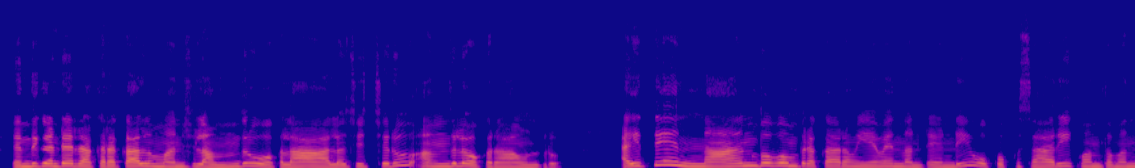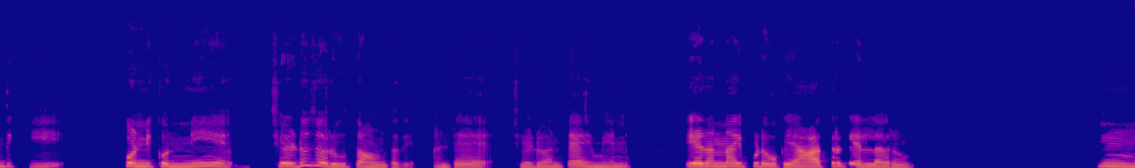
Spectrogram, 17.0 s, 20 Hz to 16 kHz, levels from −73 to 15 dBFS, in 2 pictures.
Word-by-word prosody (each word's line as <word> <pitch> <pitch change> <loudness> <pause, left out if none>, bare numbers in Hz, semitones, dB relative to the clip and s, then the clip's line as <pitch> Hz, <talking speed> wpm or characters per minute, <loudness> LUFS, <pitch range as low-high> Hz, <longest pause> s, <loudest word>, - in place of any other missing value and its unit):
ఎందుకంటే, 255 +2 +3
రకరకాల 225 +2 +3 0.2
మనుషులందరూ 210 +4 -1
ఒకలా 205 0 0 0.2
ఆలోచించరు, 225 +7 -3 0.2
అందులో 240 +3 0
ఒకలా 200 -2 -3
ఉండరు. 170 -2 -8 0.5
అయితే 280 +8 -1 0.3
నా 225 0 +2
అనుభవం 280 0 +2
ప్రకారం 225 -1 -3
ఏమైందంటే 215 -3 -5
అండి. 225 +7 -4
ఒక్కొక్కసారి 215 +1 -5
కొంతమందికి 225 +2 -6 0.6
కొన్ని, 260 -1 +7
కొన్ని 245 +2 +3 0.6
చెడు 270 +4 +4
జరుగుతా 230 -5 +2
ఉంటది. 180 -2 -8 0.2
అంటే 220 +3 -4 0.4
చెడు 200 0 -5
అంటే 215 +3 -5
ఐ - - -3
మీన్ 220 +1 -4 0.5
ఏదన్నా 260 +1 +5
ఇప్పుడొక 240 -2 -1
యాత్రకెళ్లరు. 225 -4 +2 1.5
హ్మ్. 260 -3 +1
230 Hz, 105 wpm, -22 LUFS, 210-255 Hz, 1.5 s, కొన్ని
